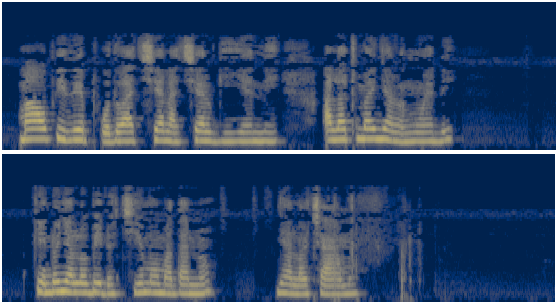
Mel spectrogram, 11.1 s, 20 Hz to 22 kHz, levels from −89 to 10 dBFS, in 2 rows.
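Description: A speech clip with heavy, grainy codec damage throughout. Nothing is present above 9.7 kHz. The treble sounds hissy and coarse. This is likely Vorbis compression at roughly 22 kbps. Pre-echo appears twice. A short hiss leads attacks from 3.21 to 3.23 s, after "achiel gi yien ni", and at 3.49 s, before "ma inyalo ng'wedi". Block-spread quantisation noise fills those brief gaps.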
